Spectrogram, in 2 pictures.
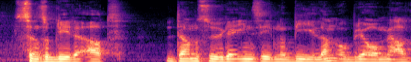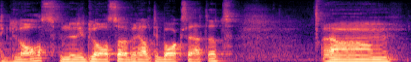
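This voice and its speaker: Monotone, flat intonation marks this man's speech. He talks at a moderate pace. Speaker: vlogger. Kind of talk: casual vlog chat. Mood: frustrated, venting about bad luck. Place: kitchen. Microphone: lapel.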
